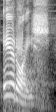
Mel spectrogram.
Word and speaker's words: herói: Herói é uma oxítona.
